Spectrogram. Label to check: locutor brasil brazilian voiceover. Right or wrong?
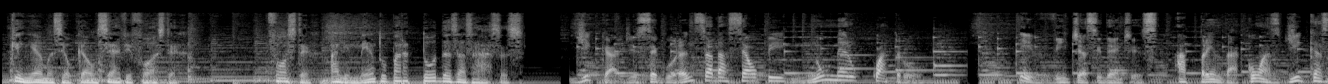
Right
